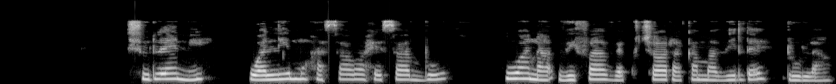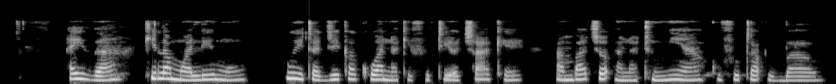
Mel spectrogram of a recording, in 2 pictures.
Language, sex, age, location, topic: Swahili, female, 18-24, Kisumu, education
